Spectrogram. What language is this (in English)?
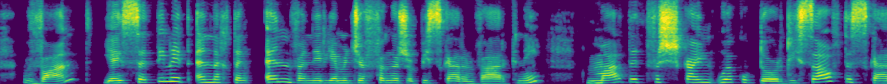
Dutch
